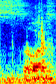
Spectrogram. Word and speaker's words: psoas: P is silent. Iliopsoas. Iliacus, psoas major, iliopsoas.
